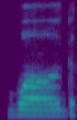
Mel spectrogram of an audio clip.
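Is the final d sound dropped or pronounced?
pronounced. The word ends with a clear d sound. "the British would say world"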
